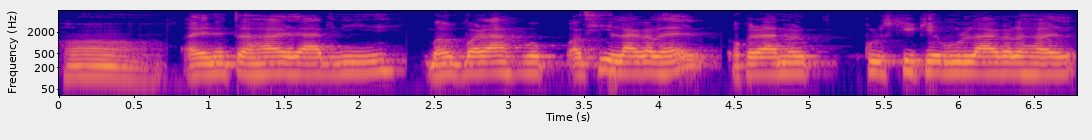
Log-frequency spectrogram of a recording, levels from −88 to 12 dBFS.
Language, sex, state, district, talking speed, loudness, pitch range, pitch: Hindi, male, Bihar, Samastipur, 130 wpm, -19 LUFS, 135-145 Hz, 140 Hz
